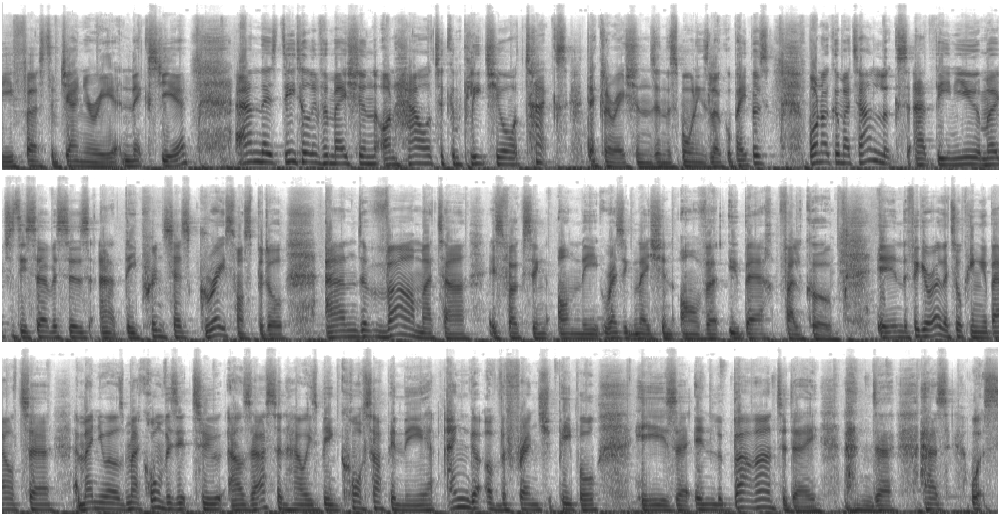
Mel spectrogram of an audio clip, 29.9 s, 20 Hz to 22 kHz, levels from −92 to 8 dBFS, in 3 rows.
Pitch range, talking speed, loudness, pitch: 110-150 Hz, 165 wpm, -15 LUFS, 125 Hz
